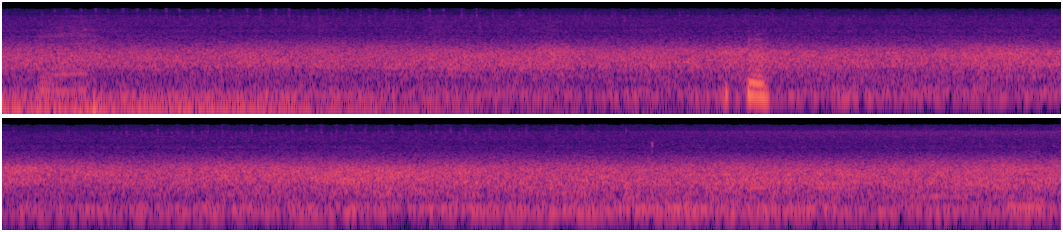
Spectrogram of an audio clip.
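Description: Steady outdoor background noise with no clear single source. A low rumble fades away over the first two seconds or so, and a brief vocal sound comes just under four seconds in.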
